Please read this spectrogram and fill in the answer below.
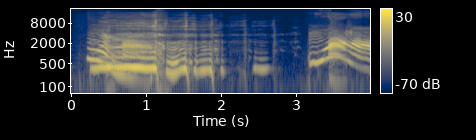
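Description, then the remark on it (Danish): Someone crying over by a ship in loud, high wailing sobs, a long quavering burst that breaks into short gasps, then a pause before another rising wail, with no talking. “Tror du, det er nogen, som at der græder?”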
